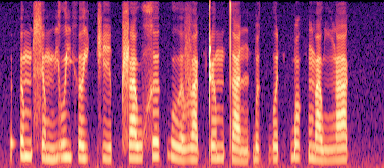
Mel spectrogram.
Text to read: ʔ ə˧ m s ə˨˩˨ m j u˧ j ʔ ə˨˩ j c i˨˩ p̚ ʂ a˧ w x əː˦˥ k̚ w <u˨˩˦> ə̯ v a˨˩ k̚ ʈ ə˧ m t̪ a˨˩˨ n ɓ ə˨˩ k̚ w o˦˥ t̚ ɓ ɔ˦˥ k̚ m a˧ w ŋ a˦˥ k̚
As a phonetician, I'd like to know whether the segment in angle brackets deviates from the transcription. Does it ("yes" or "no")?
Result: yes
